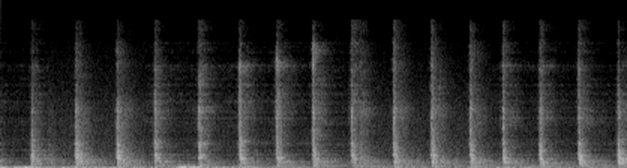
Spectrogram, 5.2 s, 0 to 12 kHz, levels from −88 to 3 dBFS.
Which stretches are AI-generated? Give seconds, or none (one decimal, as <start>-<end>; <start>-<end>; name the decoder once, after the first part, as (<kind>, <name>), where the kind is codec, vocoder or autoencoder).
0.0-0.4 (codec, SNAC); 1.2-3.0; 4.1-5.2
